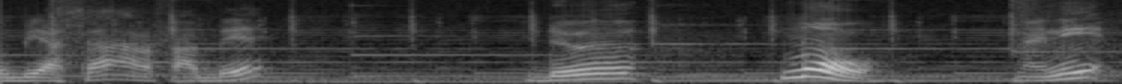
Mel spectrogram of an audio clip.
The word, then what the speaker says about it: mots: T di ujung bentuk singulier di bahasa Prancis seperti halnya alfabet kan itu ya. Tidak bunyi kan, les alphabets, T-nya kan nggak bunyi, ini juga sama.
